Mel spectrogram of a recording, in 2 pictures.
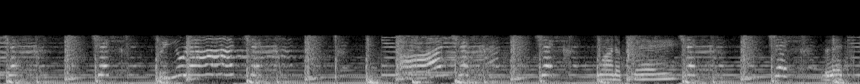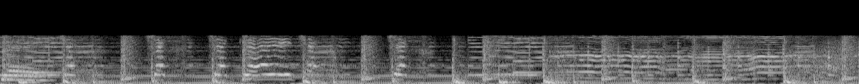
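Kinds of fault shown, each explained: Jitter buffer speed-up: from 3.94 to 6.75 s the receiver had too much audio queued and kept snipping out pitch-period-sized pieces to catch up. The sound runs 5% fast at the same pitch, dropping about 150 ms in total.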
